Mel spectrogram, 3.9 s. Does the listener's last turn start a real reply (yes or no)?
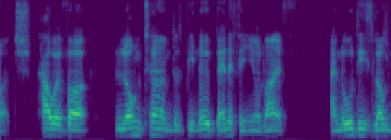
no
